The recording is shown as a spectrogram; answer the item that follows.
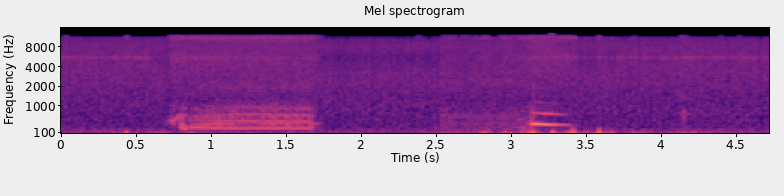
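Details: Snoring raccoon in its sleep: one steady, harmonic, rattling snore lasting about a second, followed by a short whistling squeak and soft breathing noises.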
